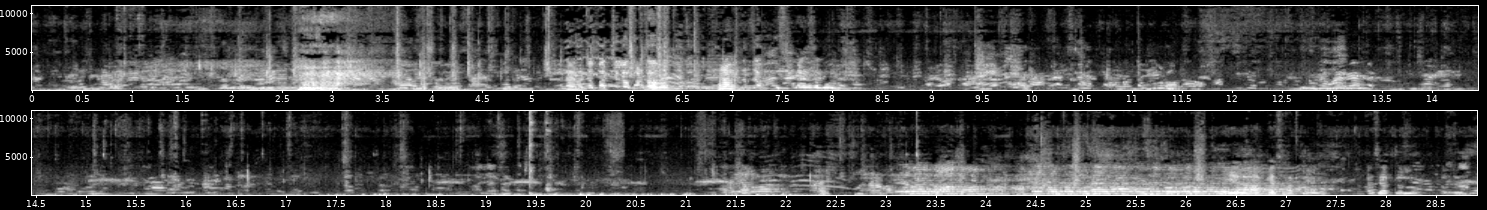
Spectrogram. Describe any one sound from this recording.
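Men talk and call out nearby in an outdoor crowd.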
